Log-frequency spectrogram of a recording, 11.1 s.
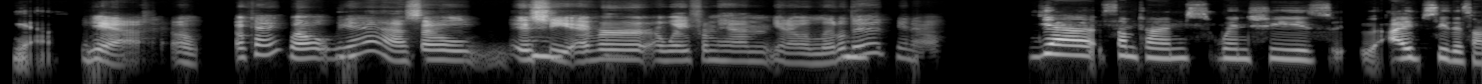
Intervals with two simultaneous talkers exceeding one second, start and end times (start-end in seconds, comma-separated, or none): none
